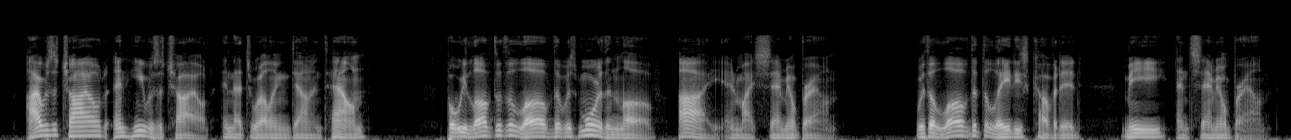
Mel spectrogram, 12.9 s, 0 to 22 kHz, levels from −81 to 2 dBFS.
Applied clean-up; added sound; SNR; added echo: none; none; none; none.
